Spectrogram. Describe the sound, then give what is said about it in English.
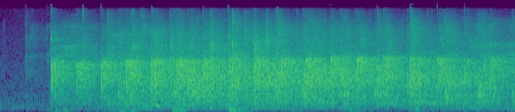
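An audience bursts into sustained applause for the reader after a long Bible reading from Nehemiah, following a brief quiet moment, many hands clapping in a dense, steady patter that holds strong for several seconds without words. “I'm so pleased you clapped her, because these are extremely long chapters, aren't they, in Nehemiah, with some challenging names, let's say.”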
